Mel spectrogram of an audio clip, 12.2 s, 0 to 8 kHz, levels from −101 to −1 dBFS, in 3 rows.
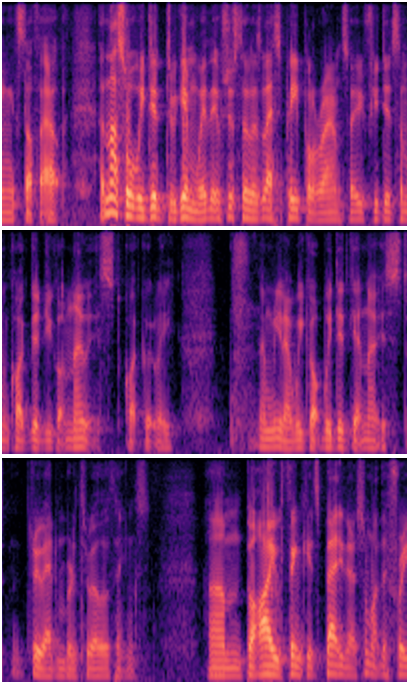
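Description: In this speech recording, the loudest syllables between 1.07 and 1.54 s take on a harsh, crackling edge, and a second, shorter burst at 1.80 to 1.84 s sounds rougher still. This is microphone overload, likely from the input volume being set too high, so the peaks run about 4 dB and then about 5 dB past the converter's ceiling and their tops are sheared flat, a few percent of samples in the first stretch and a larger share in the second. The voice and the background drop in level abruptly at 1.27 s, by about 2 dB, and again at 11.55 s, by about 4 dB. That is the microphone volume stepped down, likely by the call software finding the microphone too loud or clipping and cutting the device's input gain in a single step rather than gradually. Through all of this the call path's band limit can be heard, with nothing above 8 kHz, which fits a wideband codec such as G.722.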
